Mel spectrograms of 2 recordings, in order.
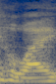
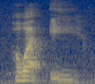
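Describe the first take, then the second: First: It is said the anglicized, tourist way. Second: It is said the native Hawaiian way. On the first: The speaker calls it wrong. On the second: The speaker calls it right. "it's pronounced Hawaii"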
